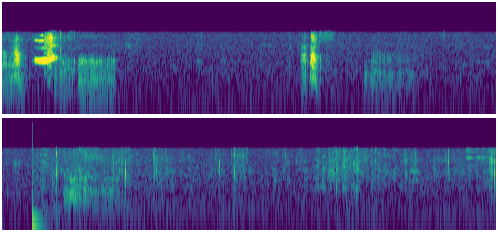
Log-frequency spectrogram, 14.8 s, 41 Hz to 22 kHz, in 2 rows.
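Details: Maremma Sheepdog puppies, eleven weeks old, playing with their mother in a garden in September 2012: a sharp rising yelp at the start, a second high whine a few seconds later, then scattered soft growls and scuffling noises.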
